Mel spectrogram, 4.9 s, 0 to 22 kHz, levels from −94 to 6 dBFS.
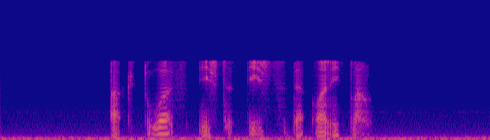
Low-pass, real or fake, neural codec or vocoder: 3.6 kHz; fake; autoencoder, 22.05 kHz, a latent of 192 numbers a frame, VITS, trained on many speakers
